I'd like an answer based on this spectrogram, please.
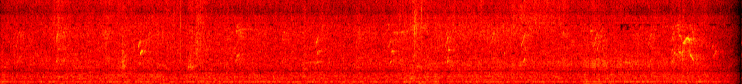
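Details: Bee working flowers for nectar, producing a constant, even buzz with a low droning tone and bright overtones, steady until it cuts off abruptly at the end.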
